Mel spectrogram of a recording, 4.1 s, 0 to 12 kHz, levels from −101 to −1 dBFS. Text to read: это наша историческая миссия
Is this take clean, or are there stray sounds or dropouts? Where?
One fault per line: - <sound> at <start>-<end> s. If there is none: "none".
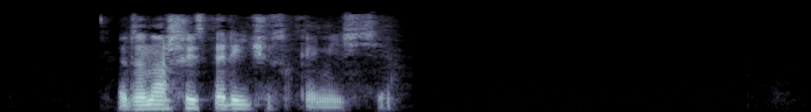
none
